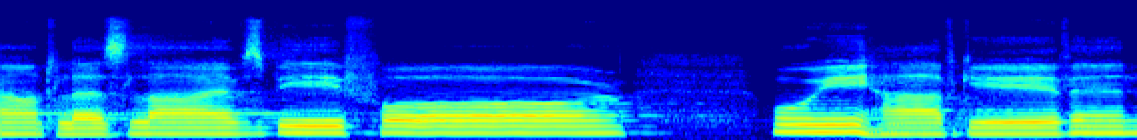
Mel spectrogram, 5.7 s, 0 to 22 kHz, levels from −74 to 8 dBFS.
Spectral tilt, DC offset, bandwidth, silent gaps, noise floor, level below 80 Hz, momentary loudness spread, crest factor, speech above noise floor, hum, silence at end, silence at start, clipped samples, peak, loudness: -6.5 dB/octave; under 0.1%; 14 kHz; none; -52 dBFS; -70 dBFS; 5 LU; 14 dB; 30 dB; none; 0 s; 0 s; under 0.1%; -10 dBFS; -23 LUFS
